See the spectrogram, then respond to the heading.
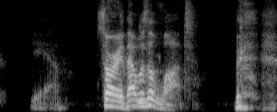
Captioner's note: laughs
